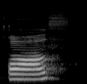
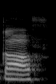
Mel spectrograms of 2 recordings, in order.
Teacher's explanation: یہ زبان جڑ جب سخت تالو سے لگے یعنی زبان کی جڑ جب سخت تالو سے لگتی ہے تو کاف ادا ہوتا ہے. زبان کی جڑ جب کوے کے قریب نرم تالو سے لگے گی تو قاف ادا ہوگا اور جب سخت تالو سے لگے گی تو کاف ادا ہوگا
